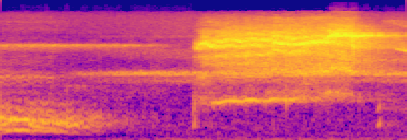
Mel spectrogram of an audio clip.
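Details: A juvenile barred owl (Strix varia) gives one drawn-out, hissing screech with a thin rising whistle on top, about a second long, after a brief low murmur; a spacey juvenile call that confirms breeding.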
